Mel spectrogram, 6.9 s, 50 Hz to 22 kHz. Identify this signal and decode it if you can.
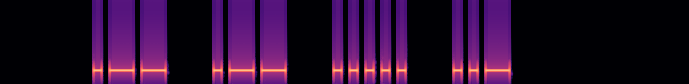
Morse code, heard as a keyed tone, about 15 wpm, spaced as for 11 wpm, 700 Hz. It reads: WW5U
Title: USA Call Signs - 4 Characters - 2x Character Spacing - 15wpm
